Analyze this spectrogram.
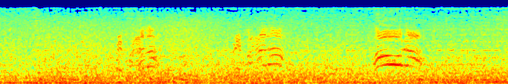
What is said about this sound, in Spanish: El extremo de la popa llega al agua y se sumerge entre borbotones.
